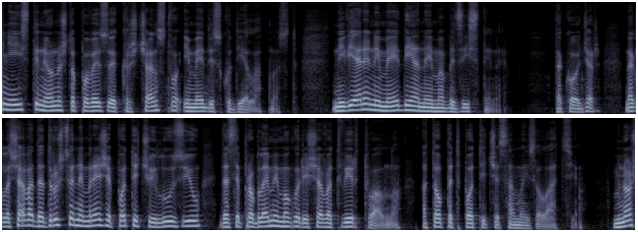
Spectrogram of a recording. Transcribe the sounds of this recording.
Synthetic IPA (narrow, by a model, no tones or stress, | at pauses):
ɲe̞ist̪ineo̞no̞ʃt̪o̞po̞ʋe̞zuje̞kr̩ʃt͡ɕanst̪ʋo̞ʔime̞ːd̪iskud̪je̞lˠa̰t̪no̞̰st̪ | niʋjeɾenime̞ːd̪ijane̞ːmabe̞zist̪ḭne̞̰ | t̪ako̞ːd͡ʑe̞ɾ | nʔaɡlˠaʃaːʋad̪ad̪ɾuʃt̪ʋe̞ne̞mɾe̞ʒe̞po̞t̪it͡ʃuiluːzijud̪ase̞pɾo̞ble̞ːmimo̞ɡuɾje̞ʃaːʋat̪iʋiɾt̪ua̰lˠno̰ | at̪oope̞t̪po̞t̪it͡ʃe̞samo̞izo̞̰lˠa̰ːt̪sḭjṵ | mno̞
